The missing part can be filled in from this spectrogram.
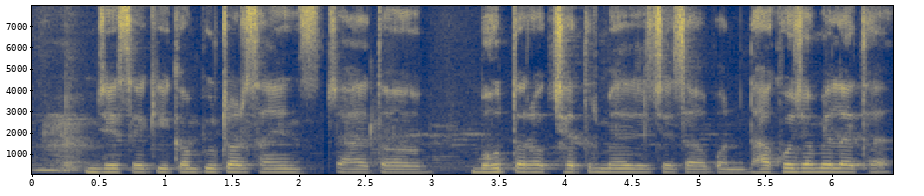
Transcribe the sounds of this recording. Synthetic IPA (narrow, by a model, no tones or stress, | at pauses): d͡ʒɛsekikəmpjuʈəɾsajənst͡ʃaɦɛt̪ɔ | bəɦut̪ːəɾəkt͡ʃʰet̪ɾəmed͡ʒɛsɛseəpənd̪ʱakʰod͡ʒəmelɛt̪ɦɛ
